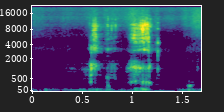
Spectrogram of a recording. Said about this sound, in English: Now, I'm just going to continue sipping my 3 milligram dose of borax before we return to the farming focus.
